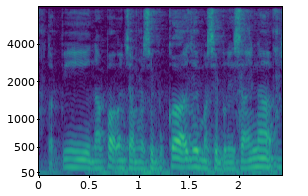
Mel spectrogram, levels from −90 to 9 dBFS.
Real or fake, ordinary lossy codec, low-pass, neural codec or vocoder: fake; none; none; codec, 16 kHz, 8 kbps, FreqCodec, larger model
